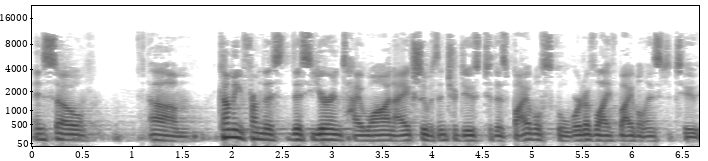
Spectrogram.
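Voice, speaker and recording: A man of medium pitch speaks at a moderate pace in an unremarkable speaking voice. His pitch varies in an ordinary way against a quiet background. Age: 20s. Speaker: young Bible school graduate speaking at church. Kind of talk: sermon-style interview.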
